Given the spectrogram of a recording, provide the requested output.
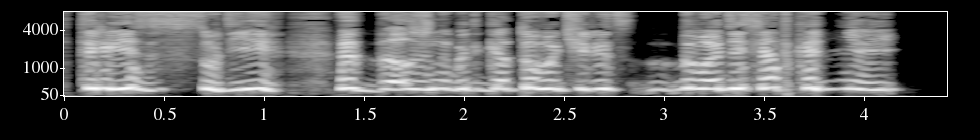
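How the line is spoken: Tearful voice. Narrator (Russian): плачущим голосом ответил альтиец

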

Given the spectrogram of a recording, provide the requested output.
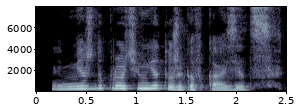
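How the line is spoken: Quiet remark. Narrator (Russian): негромко заметил Дронго

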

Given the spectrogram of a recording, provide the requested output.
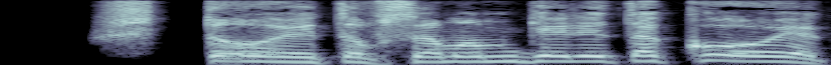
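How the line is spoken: Shouting man. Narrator (Russian): кричал он

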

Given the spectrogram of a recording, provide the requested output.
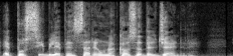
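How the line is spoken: Father bursting out. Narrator (Italian): sbottò il babbo

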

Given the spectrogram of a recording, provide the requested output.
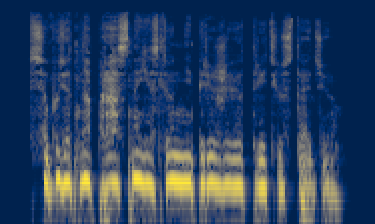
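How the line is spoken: Whisper. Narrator (Russian): прошептала

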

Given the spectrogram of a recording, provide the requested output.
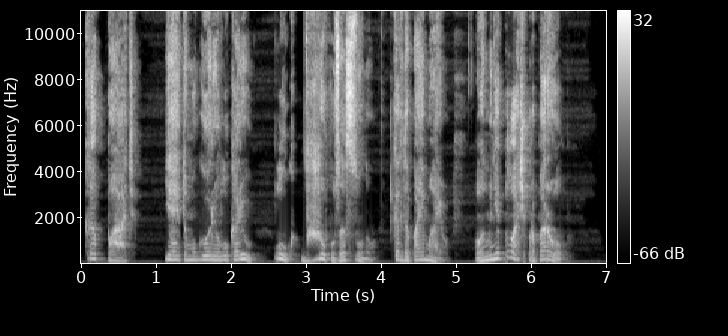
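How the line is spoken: Distant whisper. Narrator (Russian): донесся до нас чей-то шепот

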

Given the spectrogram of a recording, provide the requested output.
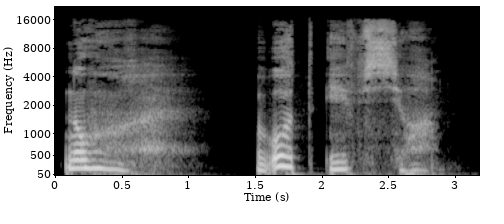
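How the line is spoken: Tearful old woman whispering. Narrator (Russian): вытирая слезы, прошептала старая Настя

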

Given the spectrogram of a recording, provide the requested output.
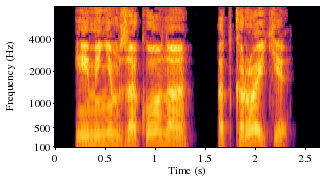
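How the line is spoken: Loud shout. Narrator (Russian): Пинкертон крикнул

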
